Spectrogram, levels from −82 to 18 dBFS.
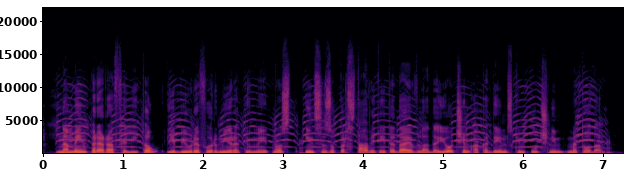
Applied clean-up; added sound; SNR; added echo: none; Gull, seagull; 17 dB; none.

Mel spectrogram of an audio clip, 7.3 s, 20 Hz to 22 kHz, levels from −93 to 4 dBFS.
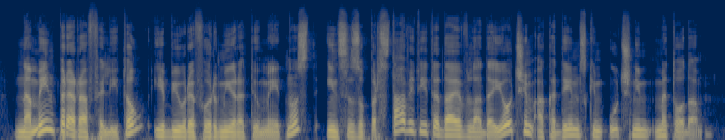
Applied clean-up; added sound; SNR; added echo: none; none; none; none.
